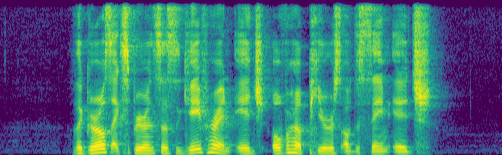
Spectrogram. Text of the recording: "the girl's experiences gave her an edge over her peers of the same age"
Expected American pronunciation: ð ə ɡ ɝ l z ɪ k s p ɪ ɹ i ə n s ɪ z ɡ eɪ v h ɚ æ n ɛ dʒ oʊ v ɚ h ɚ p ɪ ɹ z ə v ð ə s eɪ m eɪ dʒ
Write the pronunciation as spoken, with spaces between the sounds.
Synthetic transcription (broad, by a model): ð ə ɡ ɝ l s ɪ k s p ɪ ɹ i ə n s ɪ s ɡ eɪ v h ɚ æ n ɛ dʒ oʊ v ɚ h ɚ p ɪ ɹ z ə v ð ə s eɪ m eɪ dʒ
